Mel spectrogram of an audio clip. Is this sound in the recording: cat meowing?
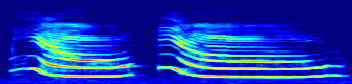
yes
